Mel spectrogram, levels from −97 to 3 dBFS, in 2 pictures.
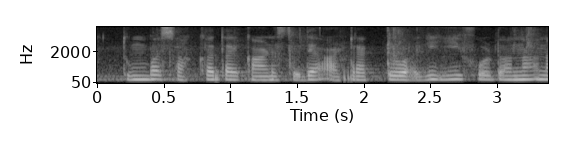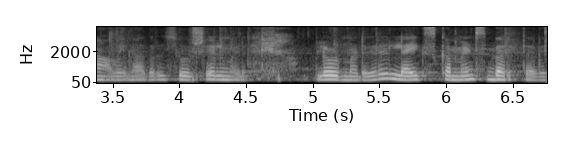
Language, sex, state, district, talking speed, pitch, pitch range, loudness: Kannada, female, Karnataka, Chamarajanagar, 135 wpm, 205 Hz, 195-210 Hz, -32 LUFS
